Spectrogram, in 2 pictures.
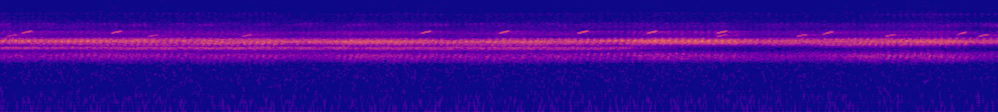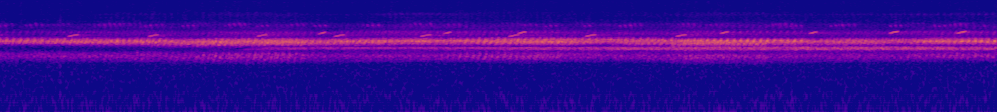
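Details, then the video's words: Dense frog chorus from backwater, a steady continuous trilling wall of sound with many overlapping callers, plus short rising chirps repeating across the whole stretch above the drone. "Backwater Chorus, & Frog Chorus"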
